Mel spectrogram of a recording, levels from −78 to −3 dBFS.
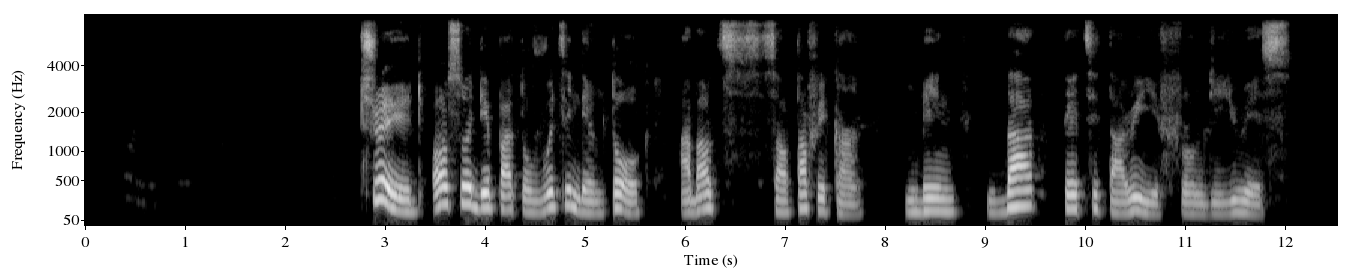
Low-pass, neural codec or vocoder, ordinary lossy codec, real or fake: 7.2 kHz; none; none; real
